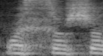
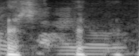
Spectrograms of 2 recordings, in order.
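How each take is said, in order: First: Worcestershire as WUSS-tuh-shuh, softly; Worcestershire quick and soft, ending in shuh; tongue-twister attempt. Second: Worcestershire ending in a full SHY-er; Worcestershire lower, last syllable rhyming with fire; tongue-twister attempt. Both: Shown as a demonstration. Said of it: "Now you got me going".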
